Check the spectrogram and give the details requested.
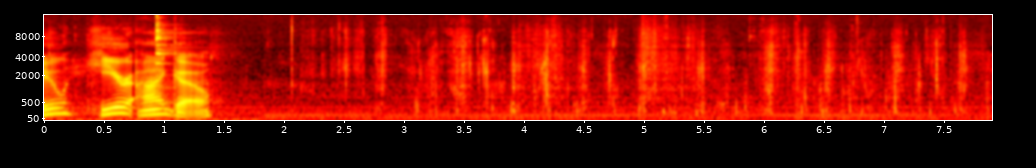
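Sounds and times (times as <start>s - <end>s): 
speech: 0.0s - 1.5s
crunching and chewing a spinach salad with cucumbers, peppers and black bean quinoa patty: 1.8s - 7.9s.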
